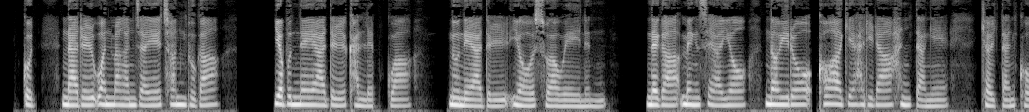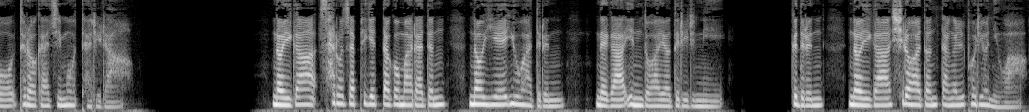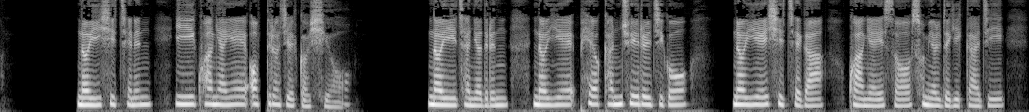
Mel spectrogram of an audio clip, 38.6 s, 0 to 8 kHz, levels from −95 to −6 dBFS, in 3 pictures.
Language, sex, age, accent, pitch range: Korean, female, 40-59, native, 175-200 Hz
